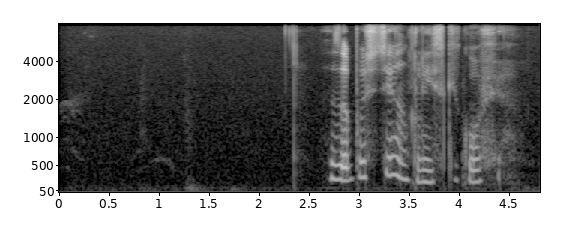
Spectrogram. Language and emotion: Russian, sad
